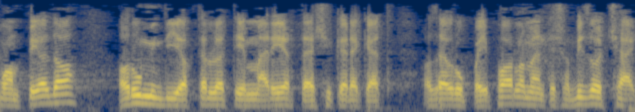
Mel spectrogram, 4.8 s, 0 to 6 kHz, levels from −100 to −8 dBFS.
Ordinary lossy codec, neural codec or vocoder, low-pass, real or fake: none; none; 5.4 kHz; real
